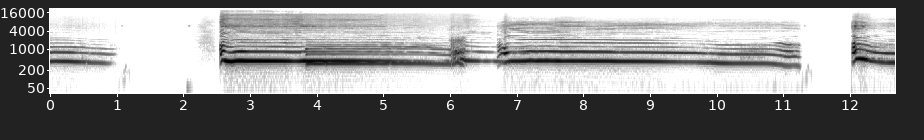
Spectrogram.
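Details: Wolves howling through a forest as pack communication: several long sustained howls overlapping in layers, with short swoops and breaks between them, ending with the start of another rising howl.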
